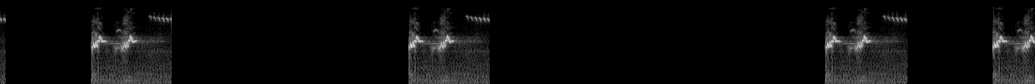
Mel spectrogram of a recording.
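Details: A Golden-headed Cisticola (subspecies Cisticola exilis volitans) gives a short buzzy phrase of sharp clicking notes ending in a thin high note, repeated about every four seconds with silence between.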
